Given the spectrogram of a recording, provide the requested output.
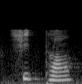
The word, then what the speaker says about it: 시타: 시타 영어에서 뻔데기 발음 뜨 발음인가요?네 무음이라 그죠?네 그 뻔데기 바람 모양은 같습니다마는 읽을 땐 시타 그다음에 뮤두 요렇게 생긴 뮤도네 보신 적이 있을 거예요.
